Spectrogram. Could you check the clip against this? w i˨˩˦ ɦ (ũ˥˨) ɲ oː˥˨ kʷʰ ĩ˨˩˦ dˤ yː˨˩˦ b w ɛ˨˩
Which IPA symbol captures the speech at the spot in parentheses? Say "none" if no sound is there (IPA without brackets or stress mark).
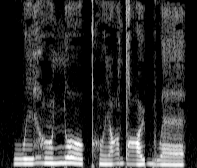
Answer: ũ˧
